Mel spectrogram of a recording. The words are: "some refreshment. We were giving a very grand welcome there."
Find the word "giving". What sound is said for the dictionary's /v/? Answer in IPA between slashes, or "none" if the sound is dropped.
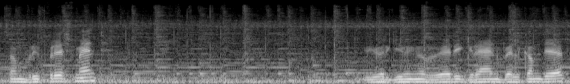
/v/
